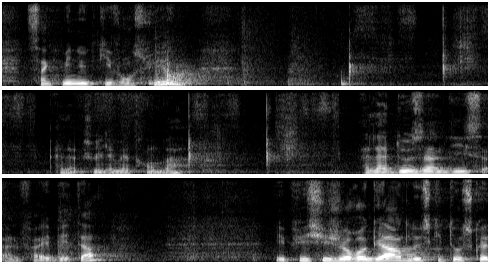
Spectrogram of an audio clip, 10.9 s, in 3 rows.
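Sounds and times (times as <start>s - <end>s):
speech: 0.2s - 1.8s, 4.1s - 5.3s, 6.4s - 8.2s, 9.3s - 10.9s
writing on a board during a physics lecture: 2.6s - 6.3s.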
